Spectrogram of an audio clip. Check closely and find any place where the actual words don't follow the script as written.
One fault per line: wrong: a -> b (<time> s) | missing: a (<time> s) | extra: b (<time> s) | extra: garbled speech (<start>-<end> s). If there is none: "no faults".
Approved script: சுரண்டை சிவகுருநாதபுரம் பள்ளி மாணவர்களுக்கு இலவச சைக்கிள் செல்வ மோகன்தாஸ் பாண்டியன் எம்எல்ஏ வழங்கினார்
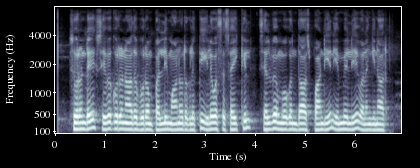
no faults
